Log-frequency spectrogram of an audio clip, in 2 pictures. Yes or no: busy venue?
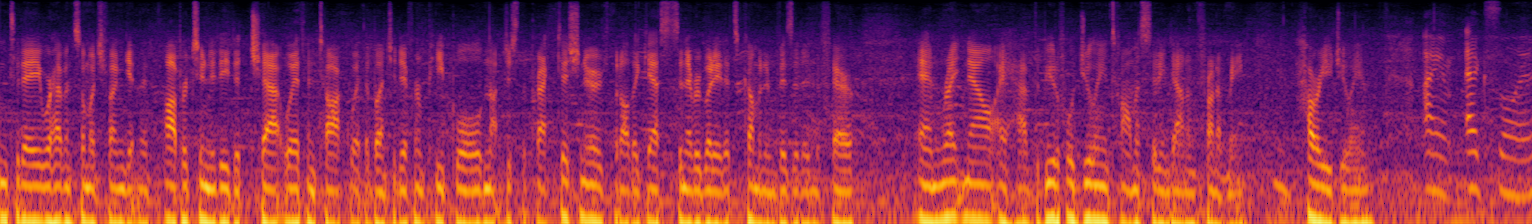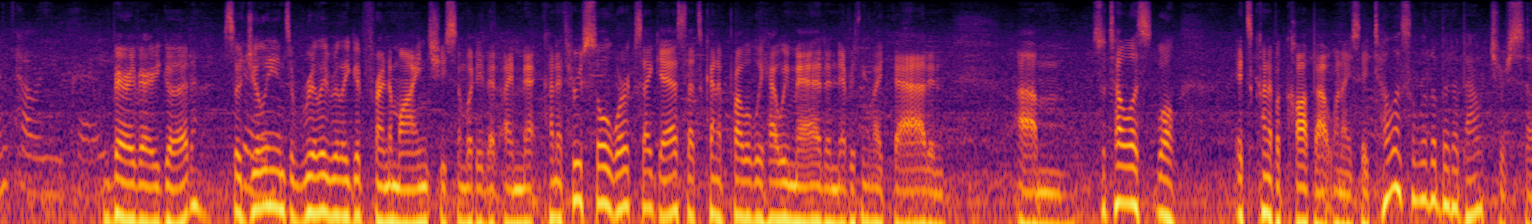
yes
